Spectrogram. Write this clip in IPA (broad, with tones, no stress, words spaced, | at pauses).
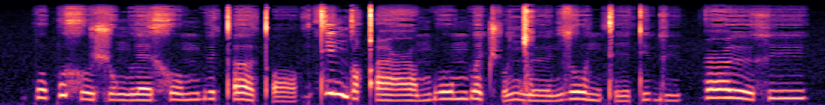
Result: po˧pʊ˦xʊː˨ ʃo˨ŋlɛ˨ xo˨ mbʏ˦tʼɐː˦˨tʼɔ˨ | tʲɛ˦ ŋɡu˧qʼɪː˨ʕɔ˨mboː˦ mbɐ˦˨t͡ʃʼʊ˨˦ŋ͡ǀøː˨nzoː˦˨nʲ tʼɪː˨ty˦ɡy˧ | ʕøː˦˨xyː˦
